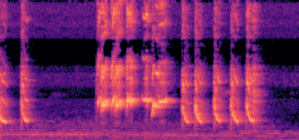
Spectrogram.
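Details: Green leafbird, a two-month-old bird already singing, used to prompt birds that rarely sing: two sharp notes, then a run of whistles, then rapid down-slurred chirps repeated about every quarter second, over a steady low hum.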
